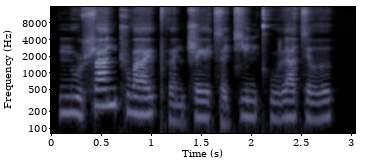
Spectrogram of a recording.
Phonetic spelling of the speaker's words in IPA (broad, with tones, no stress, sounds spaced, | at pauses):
n̪ u˨˩ ʂ a˥ n ʈ͡ʂ w a˧˥ ɪ̯ pʰ ə˨˩ n ʈ͡ʂ e˥˩ ɪ̯ t͡s ɤ˩ t͡ɕ i˥˩ n kʰ u˧˥ l ä˥ t͡s ɹ̩˧˥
